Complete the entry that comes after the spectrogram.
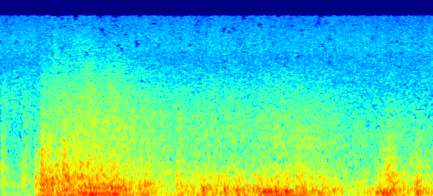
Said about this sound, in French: Il pleut.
